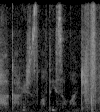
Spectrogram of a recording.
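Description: Faint breathy whispering and mouth sounds from a person, in several short bursts with no clear voiced words.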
